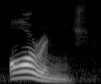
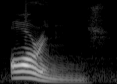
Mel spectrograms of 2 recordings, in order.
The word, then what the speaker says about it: orange: one look all parties louder orange orange if it's an orange most people who think you said arrange which is a different word say orange and this one a range range louder orange or louder a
